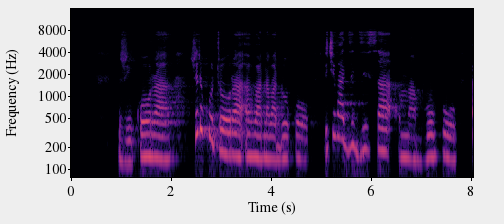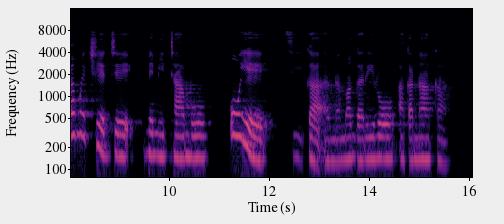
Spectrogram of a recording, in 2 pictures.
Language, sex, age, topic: Ndau, female, 25-35, education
